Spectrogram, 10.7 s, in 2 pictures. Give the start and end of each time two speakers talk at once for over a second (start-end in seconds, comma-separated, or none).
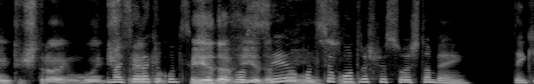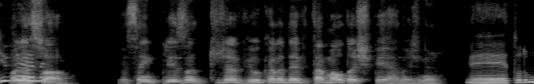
1.0-3.5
